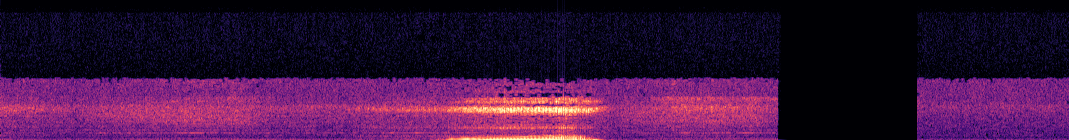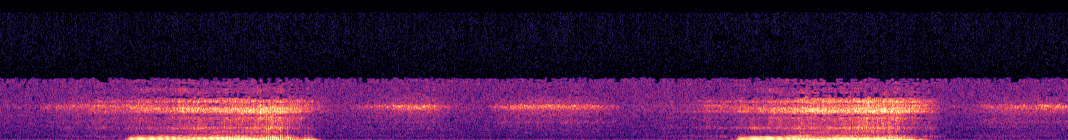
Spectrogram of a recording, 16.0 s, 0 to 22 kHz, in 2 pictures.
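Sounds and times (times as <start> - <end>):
faint breathing: 0.0 - 3.6, 4.5 - 5.8, 8.3 - 9.0, 10.6 - 13.7, 14.9 - 16.0
man snoring: 2.7 - 4.6, 8.7 - 10.5, 13.2 - 15.1.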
